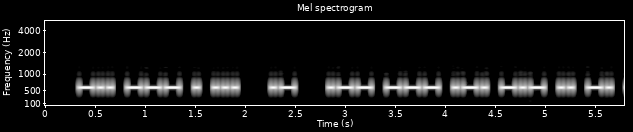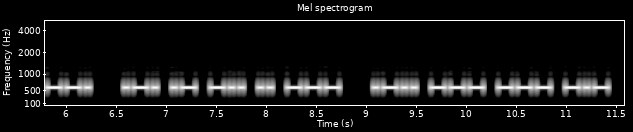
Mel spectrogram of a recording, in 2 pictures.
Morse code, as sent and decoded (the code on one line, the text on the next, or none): -.. --- . ... / .- / .-- --- .-. -.- .. -. --. / .-. .- -.. .. --- / .-.. --- --- -.-
DOES A WORKING RADIO LOOK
